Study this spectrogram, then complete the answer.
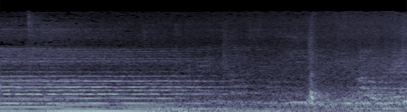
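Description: A group of young people sing together through microphones.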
